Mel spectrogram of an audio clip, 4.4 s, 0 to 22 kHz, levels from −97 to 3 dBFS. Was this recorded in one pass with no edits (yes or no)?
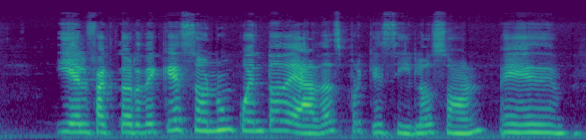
yes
